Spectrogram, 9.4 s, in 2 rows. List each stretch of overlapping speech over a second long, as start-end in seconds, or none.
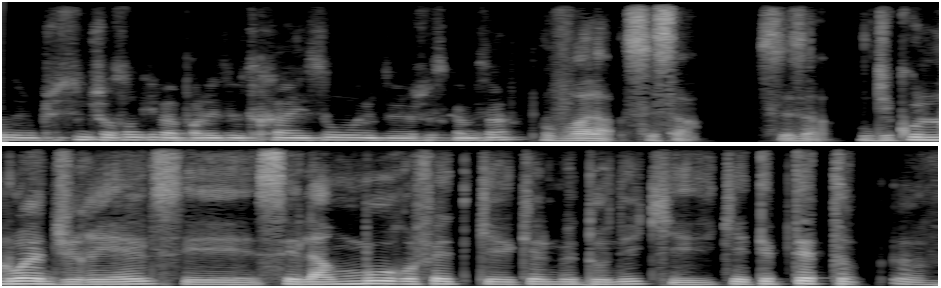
none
